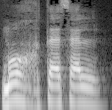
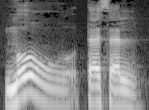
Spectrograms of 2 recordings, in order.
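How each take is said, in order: First: "مغتسل" with air on the غ near خ; breathy ghain error. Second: "مغتسل" with a voiced, breathless غ; slow "مغتسل", غ with no air; correct voiced ghain. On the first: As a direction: let the غ of "مغتسل" leak breath. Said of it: "ما أقولش". ("مغتسل" بنفس يقربها من الخاء) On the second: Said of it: "أقول إيه؟". ("مغتسل" بغين مجهورة) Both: Shown as a demonstration.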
